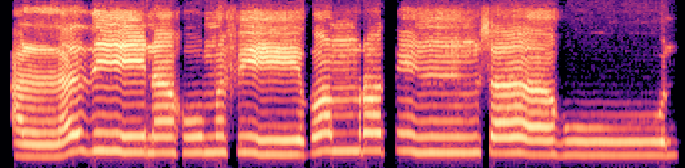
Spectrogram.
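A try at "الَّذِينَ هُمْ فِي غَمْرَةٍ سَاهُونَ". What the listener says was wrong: Alladzi, bukan alati ya. Alladzina hum fi ghamratin sahun.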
